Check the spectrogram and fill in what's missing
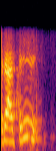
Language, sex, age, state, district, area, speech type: Marathi, female, 60+, Maharashtra, Sangli, urban, conversation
